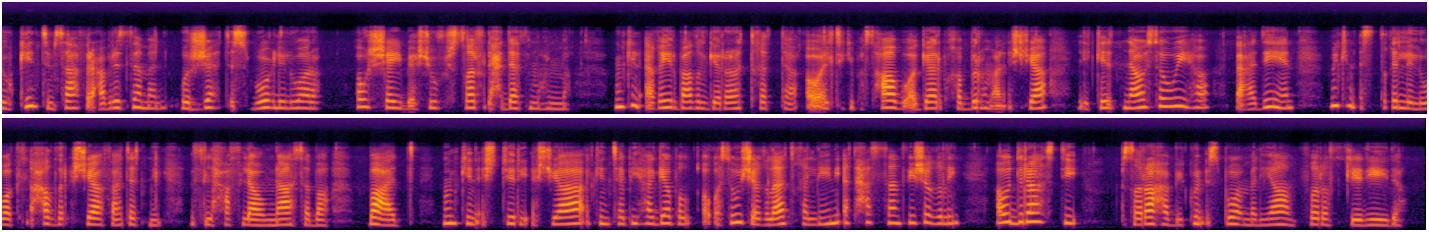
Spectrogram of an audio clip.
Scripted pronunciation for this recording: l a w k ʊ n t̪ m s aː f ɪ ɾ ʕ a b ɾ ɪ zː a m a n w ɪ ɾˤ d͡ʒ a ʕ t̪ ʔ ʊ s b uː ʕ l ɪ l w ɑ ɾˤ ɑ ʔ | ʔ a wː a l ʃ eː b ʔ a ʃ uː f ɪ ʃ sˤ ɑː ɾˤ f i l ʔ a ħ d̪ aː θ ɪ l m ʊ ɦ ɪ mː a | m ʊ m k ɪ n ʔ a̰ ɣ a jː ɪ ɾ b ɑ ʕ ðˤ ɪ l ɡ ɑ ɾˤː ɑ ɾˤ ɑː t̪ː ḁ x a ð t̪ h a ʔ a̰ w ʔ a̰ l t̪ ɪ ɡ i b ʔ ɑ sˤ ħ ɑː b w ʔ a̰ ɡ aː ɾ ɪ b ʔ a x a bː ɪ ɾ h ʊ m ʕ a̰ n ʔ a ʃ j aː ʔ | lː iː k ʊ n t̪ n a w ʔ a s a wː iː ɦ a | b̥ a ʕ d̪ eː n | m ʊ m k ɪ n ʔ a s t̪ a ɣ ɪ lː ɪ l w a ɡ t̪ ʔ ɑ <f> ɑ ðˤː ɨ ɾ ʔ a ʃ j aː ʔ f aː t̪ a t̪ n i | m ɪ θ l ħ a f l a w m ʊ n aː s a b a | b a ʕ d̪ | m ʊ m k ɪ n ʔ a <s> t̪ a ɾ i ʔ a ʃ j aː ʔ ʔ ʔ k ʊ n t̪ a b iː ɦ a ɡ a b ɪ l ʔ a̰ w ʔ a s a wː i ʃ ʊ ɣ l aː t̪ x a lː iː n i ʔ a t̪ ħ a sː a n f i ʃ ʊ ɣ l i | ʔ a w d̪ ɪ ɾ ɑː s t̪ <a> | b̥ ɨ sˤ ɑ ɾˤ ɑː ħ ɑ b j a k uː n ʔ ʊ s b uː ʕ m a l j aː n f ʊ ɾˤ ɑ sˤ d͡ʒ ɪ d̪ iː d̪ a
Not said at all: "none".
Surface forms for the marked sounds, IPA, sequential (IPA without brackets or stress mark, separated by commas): ħ, ʃ, i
